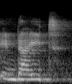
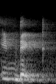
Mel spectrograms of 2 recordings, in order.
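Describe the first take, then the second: First: The c is silent, rhyming with 'invite'. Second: The c is sounded, as in 'in-dikt'. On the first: The speaker calls it right. "the word indict" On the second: The speaker calls it wrong. "many people say it as indict"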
